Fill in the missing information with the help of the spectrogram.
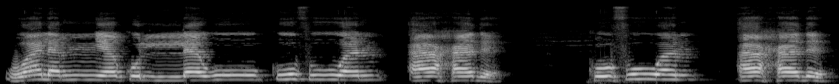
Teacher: اب یہاں کفوًا پر آپ کو 2 زبر کی تنوین لگی نظر آ رہی ہے، اور اس کے بعد حروف حلقی میں سے حمزہ آ رہا ہے۔ اب آپ نے یہاں غنہ نہیں کرنا بلکہ اظہار کرنا ہے۔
